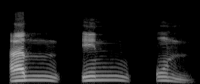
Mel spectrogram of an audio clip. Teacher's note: 9 নম্বর মাখরাজ, জিভের আগা এবং তার বরাবর উপরে তালুর সাথে লাগিয়ে উচ্চারণ হয় নুন। দেখেন উপরে যেটা তালু আছে, খাঁচ কাটা মতো, ওখানে জিভটা লাগছে, দেখেন জিভের আগাটা, নুন।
